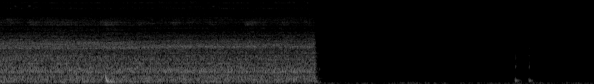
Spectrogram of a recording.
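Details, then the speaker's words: MacBook Pro with an external monitor and no apps open, dedicated GPU forced on: the fans run above 2000 rpm and the temperature exceeds 70°C. A steady, loud rushing hiss for three seconds, then it cuts to near silence. "and so the laptop run colder and this is an example of how loud it gets"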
